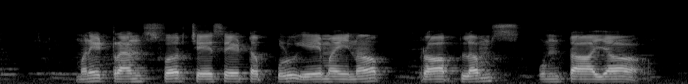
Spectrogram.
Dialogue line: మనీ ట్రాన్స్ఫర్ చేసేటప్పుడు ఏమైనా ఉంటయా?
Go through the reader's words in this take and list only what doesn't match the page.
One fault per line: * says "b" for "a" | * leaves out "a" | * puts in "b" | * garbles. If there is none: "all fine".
* puts in "ప్రాబ్లమ్స్"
